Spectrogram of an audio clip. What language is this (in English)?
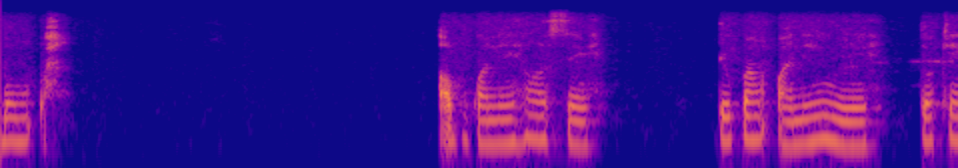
Igbo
